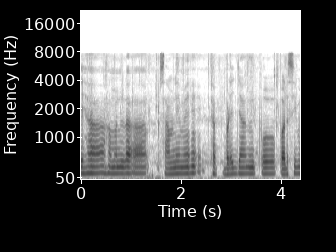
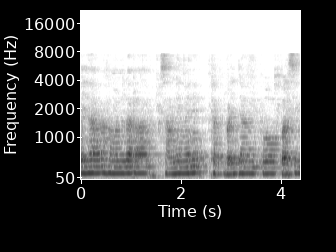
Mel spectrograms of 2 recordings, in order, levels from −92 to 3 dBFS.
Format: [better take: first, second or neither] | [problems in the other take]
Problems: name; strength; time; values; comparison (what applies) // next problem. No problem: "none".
first | room echo; dies away in 0.6 s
